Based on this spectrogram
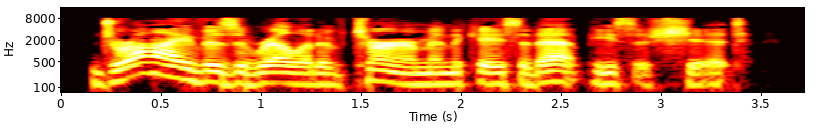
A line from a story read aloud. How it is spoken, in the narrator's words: Sed chuckled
